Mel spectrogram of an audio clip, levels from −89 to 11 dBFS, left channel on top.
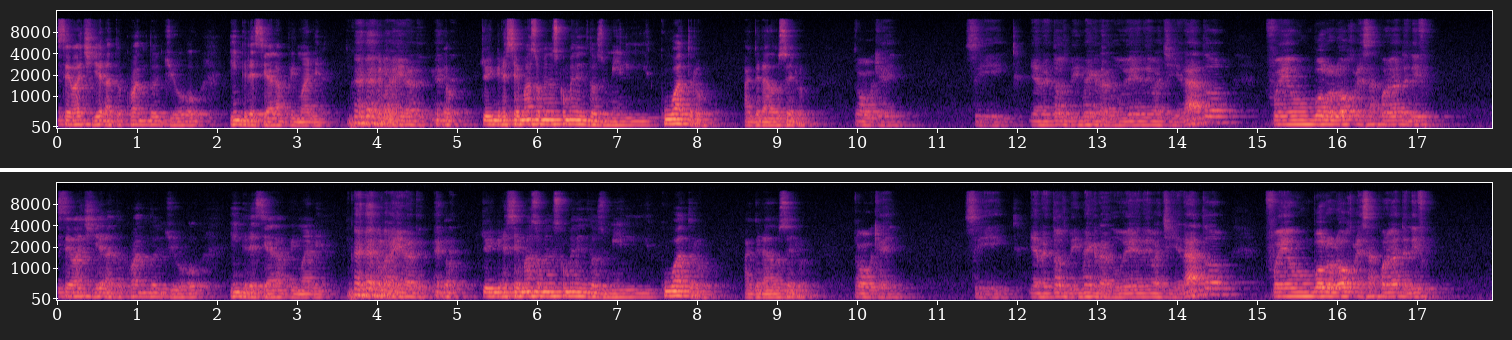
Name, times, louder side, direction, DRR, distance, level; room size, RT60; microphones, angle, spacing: voice 1, 0.0-1.8 2.2-3.3 4.0-4.2 4.7-5.0 5.3-8.1 8.6-9.4 13.0-13.2, left 2 dB, 35° left, 5 dB, 0.3 m, -20 dB
voice 2, 3.6-5.0 10.0-10.5 11.4-11.8 12.1-14.6 15.1-17.1, right 1 dB, 35° right, -2 dB, 0.8 m, -23 dB
3.2 x 3.0 x 2.8 m, 0.70 s
head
